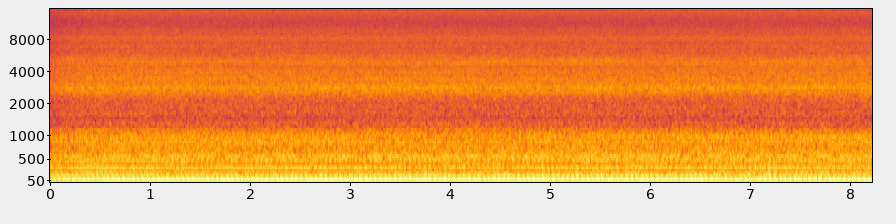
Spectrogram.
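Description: Cessna 172's single piston engine and propeller droning steadily in level cruise flight, heard inside the cabin.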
